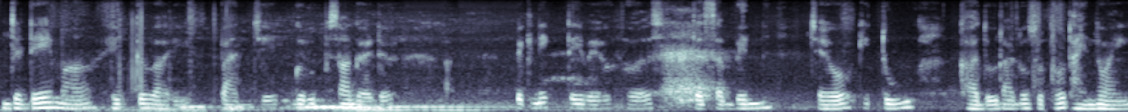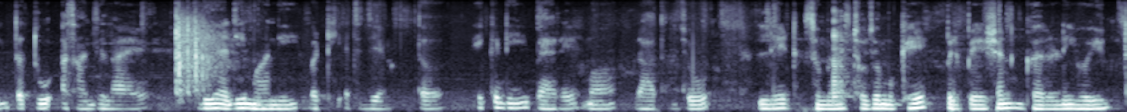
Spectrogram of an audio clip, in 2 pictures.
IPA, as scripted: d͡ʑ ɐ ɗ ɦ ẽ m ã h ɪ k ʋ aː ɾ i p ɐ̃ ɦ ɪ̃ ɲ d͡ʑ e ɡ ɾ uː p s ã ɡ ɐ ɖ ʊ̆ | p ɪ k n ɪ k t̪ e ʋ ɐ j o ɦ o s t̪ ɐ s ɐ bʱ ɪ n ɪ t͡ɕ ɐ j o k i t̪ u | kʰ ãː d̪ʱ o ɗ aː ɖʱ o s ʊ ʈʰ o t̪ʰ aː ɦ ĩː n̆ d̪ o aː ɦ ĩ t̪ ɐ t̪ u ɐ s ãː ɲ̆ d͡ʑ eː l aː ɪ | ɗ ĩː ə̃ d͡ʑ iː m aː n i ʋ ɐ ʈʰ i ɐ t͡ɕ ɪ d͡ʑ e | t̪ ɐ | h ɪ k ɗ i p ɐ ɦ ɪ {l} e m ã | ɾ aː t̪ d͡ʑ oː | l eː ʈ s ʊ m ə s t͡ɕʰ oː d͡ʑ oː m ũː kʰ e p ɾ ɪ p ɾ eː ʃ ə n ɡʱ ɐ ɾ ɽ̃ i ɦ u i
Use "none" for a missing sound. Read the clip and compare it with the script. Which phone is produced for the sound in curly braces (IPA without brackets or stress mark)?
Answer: ɾ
